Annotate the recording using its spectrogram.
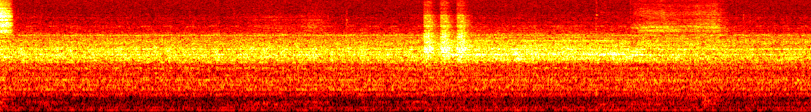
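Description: Low, steady background hiss, with faint, brief rustling or scraping about four seconds in and again a little after six seconds.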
